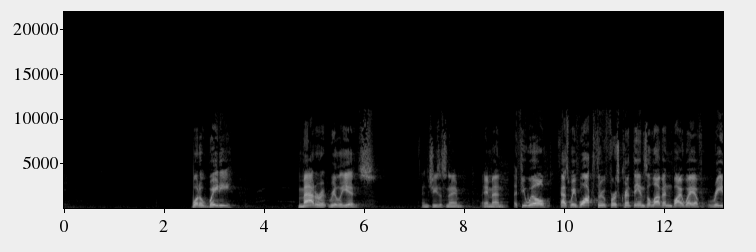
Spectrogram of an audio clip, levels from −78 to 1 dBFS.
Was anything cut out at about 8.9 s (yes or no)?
yes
